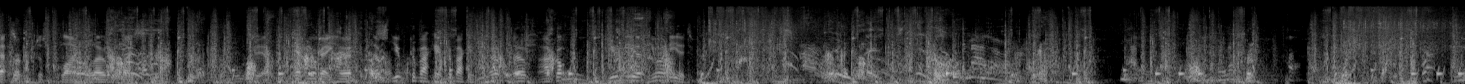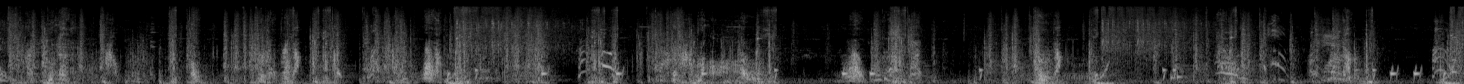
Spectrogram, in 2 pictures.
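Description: Weapons clash and strike in a game battle.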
